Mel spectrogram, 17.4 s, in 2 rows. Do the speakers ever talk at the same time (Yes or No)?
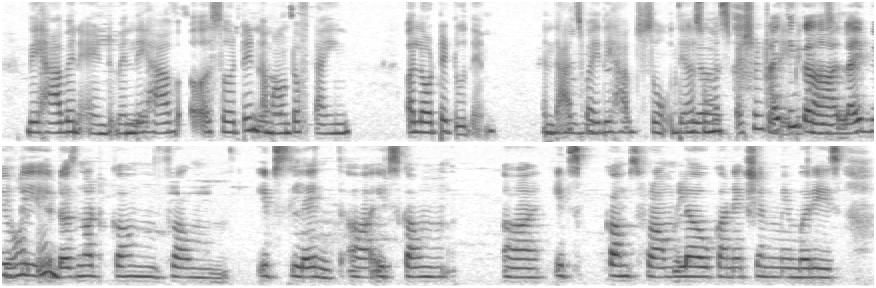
Yes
